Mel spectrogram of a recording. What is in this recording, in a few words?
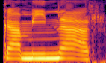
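to Walk, Spanish, female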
